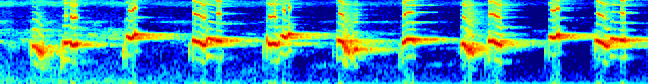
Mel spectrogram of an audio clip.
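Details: A morning yellow-vented bulbul in strong song, long rolling phrases used as a training master or lure: about ten crisp, liquid whistled notes in three seconds, each a short slur, evenly spaced and loud.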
